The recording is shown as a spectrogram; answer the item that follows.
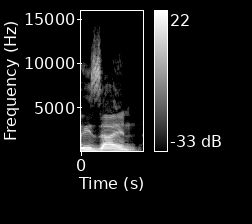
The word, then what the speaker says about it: resign: अब साइन, साइन में यहाँ पे क्या है, जी के बाद एन आया है तो जी क्या हो गया, साइलेंट हो गया। इस तरह रिज़ाइन, इस्तीफ़ा देना, यानी अपने आप को जो है किसी मतलब कहीं से छुट्टी ले लेना।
